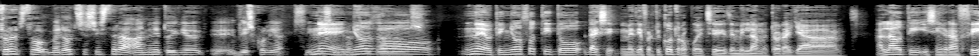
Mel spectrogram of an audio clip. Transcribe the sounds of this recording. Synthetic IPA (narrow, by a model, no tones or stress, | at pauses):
t̪o̞ɾɐst̪omeɾo̞t̪i̥sesist̪eɾɐʔɐninet̪o̞iðʝo̰ðisko̞liɐsne̞ɲoθo | ne̞o̞t̪iɲo̞θoot̪it̪o̞nd̪ɐksime̞ðjɐfoɾet̪iko̞t̪ɾo̞po̞e̞t͡siðemilɐmet̪o̞ɾɐʝɐ | ɐ̰lɐo̞t̪iːsiŋɣɾɐfi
